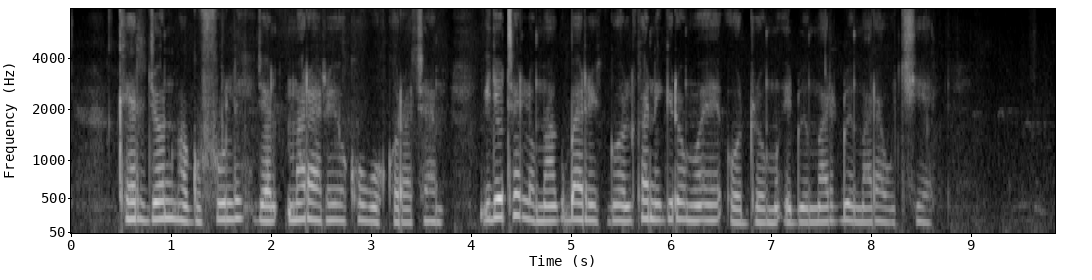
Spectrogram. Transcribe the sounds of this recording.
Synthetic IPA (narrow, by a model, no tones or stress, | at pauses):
kʰɛrd͡ʒɔnmaɡufulid͡ʒamaɾaɾɪɔkʰowokoɾat͡ʃam | ɡɪd͡ʒɔtʰɛlɔmaɡbaɾɪk̚ɡolkaneɡɪɾomɔɛʔɔdɾomoʔedwemardwemaɾaut͡ʃɪɛl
